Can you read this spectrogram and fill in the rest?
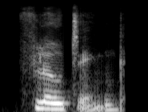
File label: "floating", Indian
